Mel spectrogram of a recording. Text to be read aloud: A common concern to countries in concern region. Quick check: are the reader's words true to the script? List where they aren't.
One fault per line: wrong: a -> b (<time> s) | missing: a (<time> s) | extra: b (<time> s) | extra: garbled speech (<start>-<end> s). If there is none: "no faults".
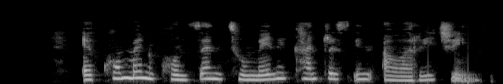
extra: many (2.5 s)
wrong: concern -> our (3.8 s)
